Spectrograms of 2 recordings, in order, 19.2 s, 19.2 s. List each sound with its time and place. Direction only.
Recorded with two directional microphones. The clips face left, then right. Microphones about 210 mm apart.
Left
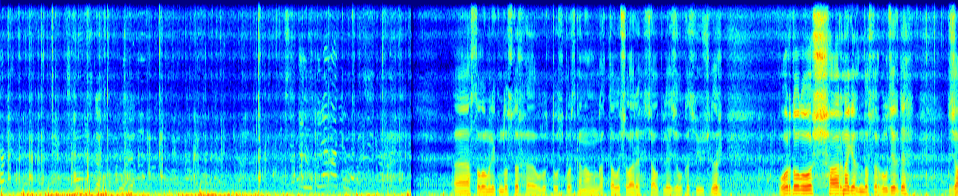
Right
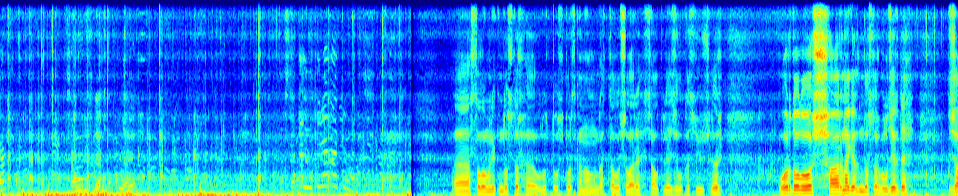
0.1 s clip-clop: 40° right (ahead or behind)
1.7 s speech: 25° right (ahead or behind)
9.0 s speech: centre (ahead or behind)
15.6 s speech: 5° left (ahead or behind)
